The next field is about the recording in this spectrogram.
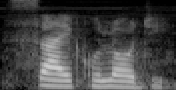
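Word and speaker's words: psychology: Greek Latin भाषेतील असतात पी नंतर एस आलं किंवा पी नंतर एन आलं तर शक्यतो पी हे अक्षर त्या स्पेलिंग मध्ये सायलेंट होऊन जातं आता सुरुवातीलाच हे अक्षर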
